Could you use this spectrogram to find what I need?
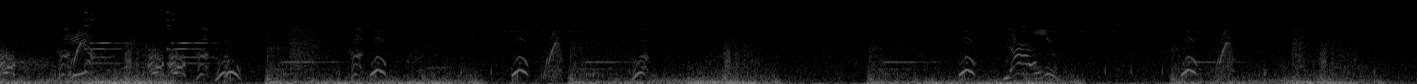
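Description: Short springy jump sounds chirp again and again.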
